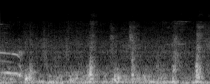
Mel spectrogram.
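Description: Passenger train running, heard from inside a carriage by an open window: a loud steady rumble with a few sharp wheel clacks over the rail joints.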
